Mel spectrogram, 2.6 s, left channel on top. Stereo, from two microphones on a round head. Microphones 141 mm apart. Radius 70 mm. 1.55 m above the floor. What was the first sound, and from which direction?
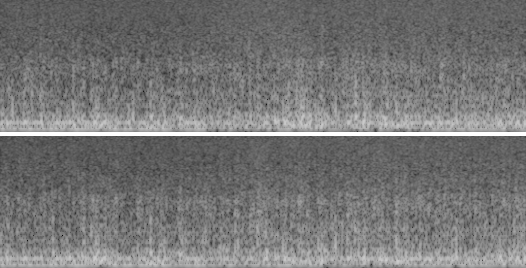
Only background noise.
